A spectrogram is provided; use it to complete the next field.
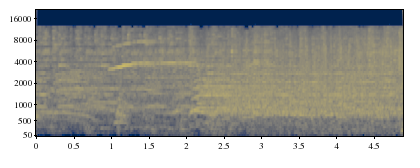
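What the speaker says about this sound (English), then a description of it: "Let's listen to the crowd." A large outdoor crowd at the St. Moritz bobsleigh World Championship 4-man heat cheers and shouts continuously, the roar swelling louder midway and holding at full intensity.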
